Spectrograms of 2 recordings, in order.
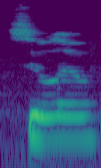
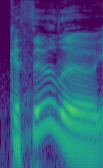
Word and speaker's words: Cthulhu: How would you spell it? – C-T-H Sulu. – Cthulhu? – I don't know. – I mean, Cthulhu, yeah. I mean, you spelt it right. But you said it wrong.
